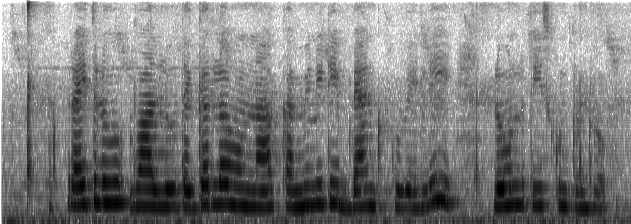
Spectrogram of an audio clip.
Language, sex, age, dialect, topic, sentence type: Telugu, female, 18-24, Telangana, banking, statement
